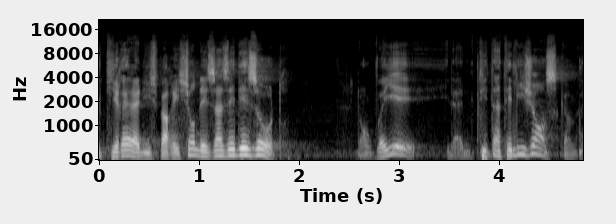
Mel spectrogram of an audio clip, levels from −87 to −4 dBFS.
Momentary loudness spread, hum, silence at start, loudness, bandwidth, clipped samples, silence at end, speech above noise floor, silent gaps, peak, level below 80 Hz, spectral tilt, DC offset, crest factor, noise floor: 19 LU; none; 0 s; -30 LUFS; 14 kHz; under 0.1%; 0 s; 36 dB; none; -12 dBFS; -62 dBFS; -4.5 dB/octave; under 0.1%; 20 dB; -66 dBFS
